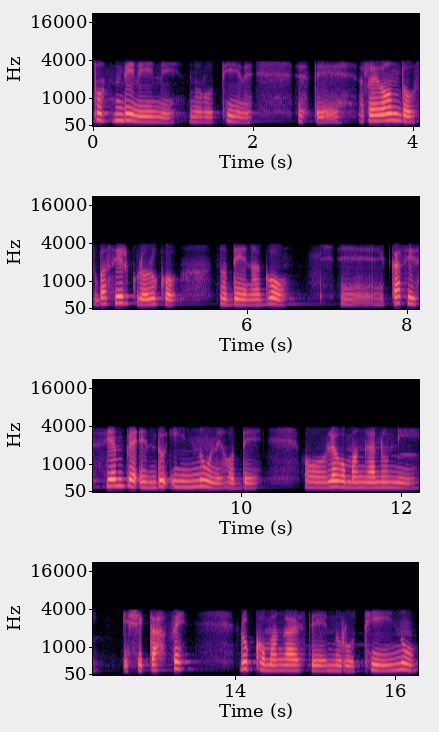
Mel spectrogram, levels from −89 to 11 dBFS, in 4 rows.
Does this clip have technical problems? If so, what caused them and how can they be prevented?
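No, there's nothing here to fix: the speech comes over an ordinary G.711 telephone line, so nothing above about 3.7 kHz gets through, which is just how that line works and needs no prevention.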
